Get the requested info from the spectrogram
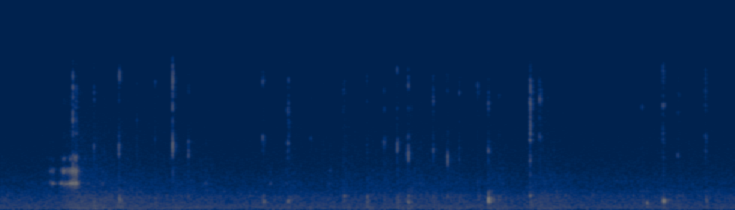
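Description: Faint, irregular clicks of keys being typed on a computer keyboard, with a slightly stronger click about half a second in.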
